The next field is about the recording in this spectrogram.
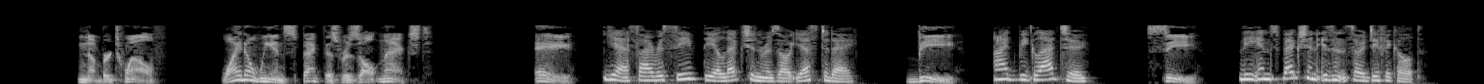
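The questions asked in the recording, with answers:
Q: Why don't we inspect this result next?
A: B: I'd be glad to.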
